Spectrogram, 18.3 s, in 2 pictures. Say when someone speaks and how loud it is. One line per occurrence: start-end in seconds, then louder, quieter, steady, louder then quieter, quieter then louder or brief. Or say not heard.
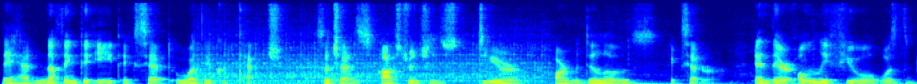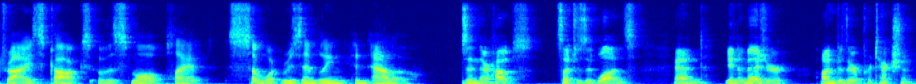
0.0-18.2 steady.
